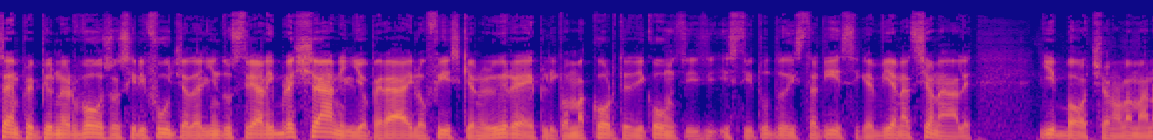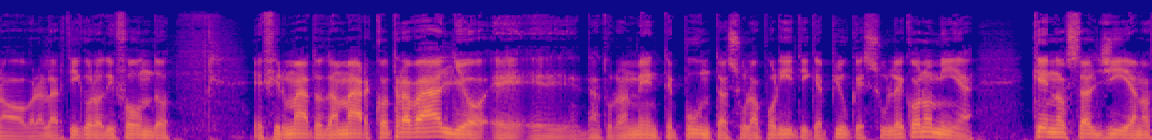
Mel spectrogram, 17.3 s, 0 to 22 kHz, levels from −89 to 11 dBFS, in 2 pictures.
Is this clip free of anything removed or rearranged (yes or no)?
no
